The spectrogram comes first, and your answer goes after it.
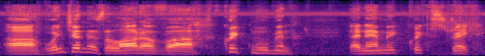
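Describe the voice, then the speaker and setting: A man from Vietnam hosting a martial arts livestream, chatting casually with viewers while he warms up, with lots of uh fillers. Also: a little high, measured pace. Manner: relaxed, chatty, many uh fillers, laughs often. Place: home in the city.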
